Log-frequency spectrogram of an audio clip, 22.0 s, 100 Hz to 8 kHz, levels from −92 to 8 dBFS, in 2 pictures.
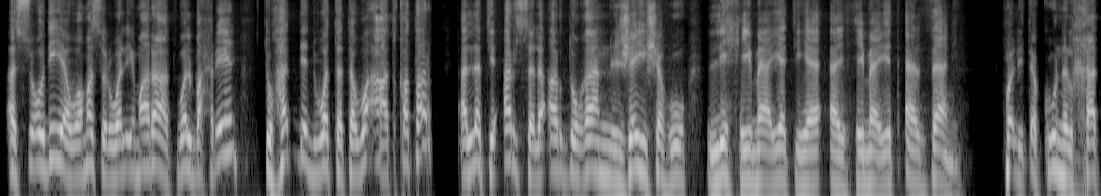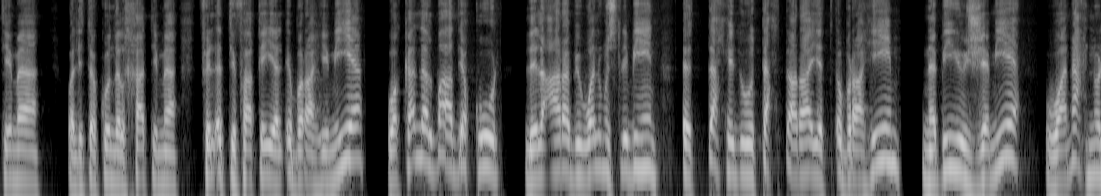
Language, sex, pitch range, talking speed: Arabic, male, 130-170 Hz, 95 wpm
